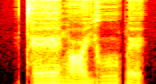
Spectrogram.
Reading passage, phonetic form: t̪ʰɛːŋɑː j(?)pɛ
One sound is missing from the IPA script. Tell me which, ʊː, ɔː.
ʊː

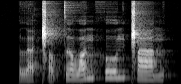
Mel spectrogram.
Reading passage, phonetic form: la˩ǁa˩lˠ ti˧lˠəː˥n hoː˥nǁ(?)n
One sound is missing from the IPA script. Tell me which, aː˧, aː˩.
aː˧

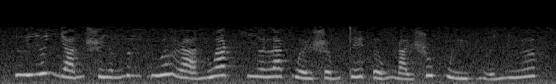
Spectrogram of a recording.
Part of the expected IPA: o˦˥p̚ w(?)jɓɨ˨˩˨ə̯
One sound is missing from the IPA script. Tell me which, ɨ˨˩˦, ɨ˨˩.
ɨ˨˩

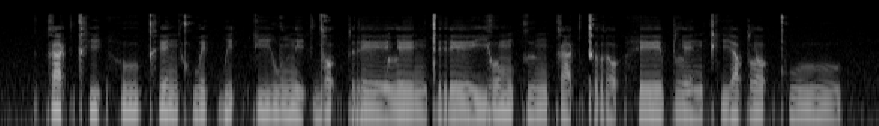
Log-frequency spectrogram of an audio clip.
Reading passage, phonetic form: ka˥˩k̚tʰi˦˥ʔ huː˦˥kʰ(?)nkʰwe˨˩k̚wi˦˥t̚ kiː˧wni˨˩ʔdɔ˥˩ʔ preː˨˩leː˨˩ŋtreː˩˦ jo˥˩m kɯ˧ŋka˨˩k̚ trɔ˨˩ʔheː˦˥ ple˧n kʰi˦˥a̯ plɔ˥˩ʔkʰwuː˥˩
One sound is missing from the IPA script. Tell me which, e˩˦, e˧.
e˧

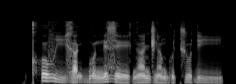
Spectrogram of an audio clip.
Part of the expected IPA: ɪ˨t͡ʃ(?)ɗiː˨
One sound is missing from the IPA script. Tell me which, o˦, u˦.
u˦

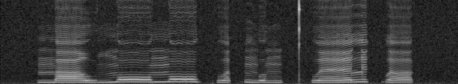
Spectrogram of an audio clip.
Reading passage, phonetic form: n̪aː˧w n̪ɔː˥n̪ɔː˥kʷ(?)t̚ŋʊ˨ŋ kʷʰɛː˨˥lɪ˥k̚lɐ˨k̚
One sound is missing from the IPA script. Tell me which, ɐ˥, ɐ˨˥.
ɐ˨˥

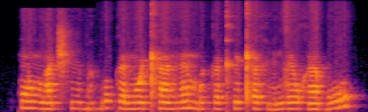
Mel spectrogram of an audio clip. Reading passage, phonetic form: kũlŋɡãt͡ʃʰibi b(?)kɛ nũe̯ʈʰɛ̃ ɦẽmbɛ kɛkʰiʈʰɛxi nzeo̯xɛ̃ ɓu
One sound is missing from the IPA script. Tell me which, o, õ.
o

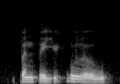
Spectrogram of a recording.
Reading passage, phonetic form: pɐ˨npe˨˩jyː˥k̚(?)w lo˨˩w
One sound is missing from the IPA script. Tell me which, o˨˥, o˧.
o˧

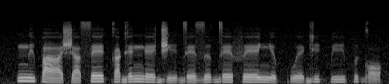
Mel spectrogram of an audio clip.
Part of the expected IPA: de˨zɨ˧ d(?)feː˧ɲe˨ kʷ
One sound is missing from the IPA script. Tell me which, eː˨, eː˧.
eː˧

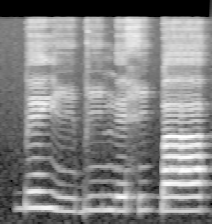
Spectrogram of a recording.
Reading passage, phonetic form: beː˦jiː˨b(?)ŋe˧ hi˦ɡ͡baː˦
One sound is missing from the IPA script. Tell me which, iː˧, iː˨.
iː˧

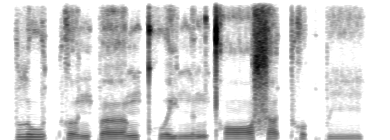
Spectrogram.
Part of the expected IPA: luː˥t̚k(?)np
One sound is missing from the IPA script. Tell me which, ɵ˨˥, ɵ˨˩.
ɵ˨˥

